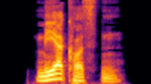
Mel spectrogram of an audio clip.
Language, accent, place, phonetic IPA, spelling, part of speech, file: German, Germany, Berlin, [ˈmeːɐ̯ˌkɔstn̩], Mehrkosten, noun, De-Mehrkosten.ogg
- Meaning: cost overrun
